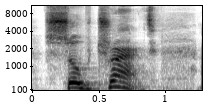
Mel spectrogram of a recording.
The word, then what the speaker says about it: SBTRKT: The artist name is pronounced Subtract, as in the arithmetic operator, and not by reading out the letters individually, as you did in this instance.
